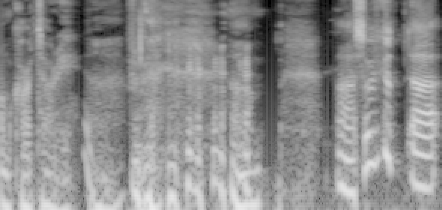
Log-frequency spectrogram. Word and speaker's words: Kartari: that q what's that no k-a-r-t-a-r-i kartari yeah but the first name is e-m-r-e emre emmer emery i don't know anyway we'll just call him kartari uh so we've got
